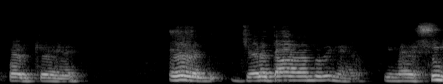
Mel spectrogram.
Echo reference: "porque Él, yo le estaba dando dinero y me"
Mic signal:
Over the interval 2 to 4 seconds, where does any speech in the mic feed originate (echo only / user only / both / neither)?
echo only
